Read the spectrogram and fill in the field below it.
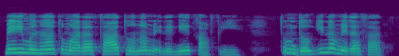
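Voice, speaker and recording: A woman's voice: mid-range voice, expressive, warm tone, lo-fi sound, natural voice. A woman voicing a scheming young husband who sweet-talks his wife. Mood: coaxing. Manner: sweet-talking, persuasive.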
